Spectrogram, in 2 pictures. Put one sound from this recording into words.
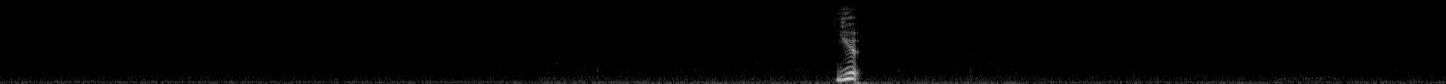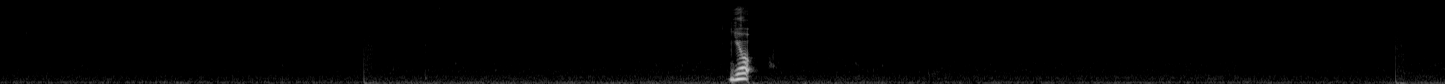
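A soft brush swishes lightly across paper.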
